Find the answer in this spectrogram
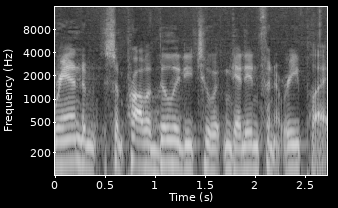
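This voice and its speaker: Amid noticeable background noise and audible room echo, a man speaks fairly quickly at a fairly high pitch. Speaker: keynote speaker. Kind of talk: conference keynote. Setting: stage with audience. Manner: fast when passionate; conversational, engaging.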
